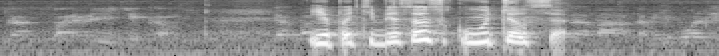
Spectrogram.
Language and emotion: Russian, sad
